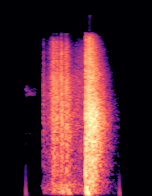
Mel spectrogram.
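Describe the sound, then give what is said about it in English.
A brief scraping slide, then one loud thud as a skater on a wide lake slams into a pole, cutting off quickly with no voices. “Eve hits a pole.”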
